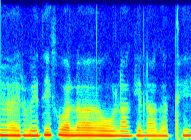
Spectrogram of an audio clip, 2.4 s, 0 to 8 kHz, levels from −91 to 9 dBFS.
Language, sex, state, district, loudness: Surgujia, female, Chhattisgarh, Sarguja, -11 LUFS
